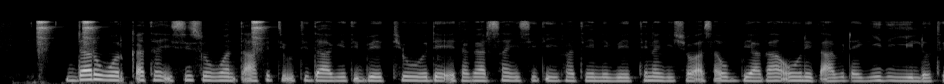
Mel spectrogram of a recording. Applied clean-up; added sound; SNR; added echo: classical method log-MMSE.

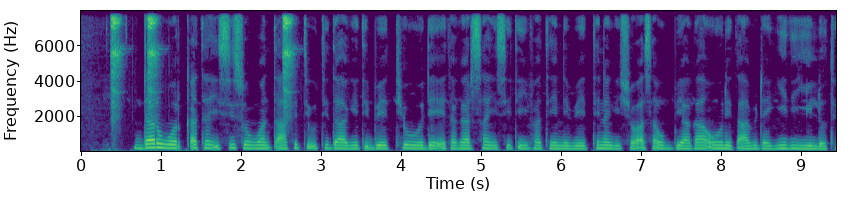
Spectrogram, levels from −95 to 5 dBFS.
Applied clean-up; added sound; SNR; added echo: none; Tambourine; -3 dB; none.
